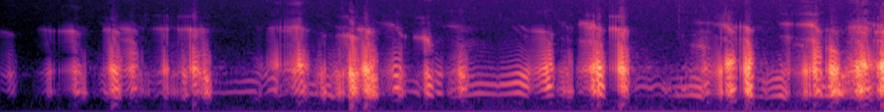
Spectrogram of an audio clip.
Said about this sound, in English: Can you tell which frog makes which call? Wood frogs.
